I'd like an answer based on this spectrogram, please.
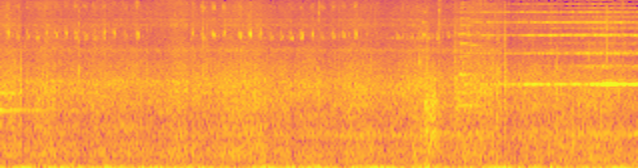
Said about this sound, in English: Here comes another train at the McGowan stop as we're heading up towards McGowan Street. Not too many people out tonight, this Sunday night, but the train is full of people.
